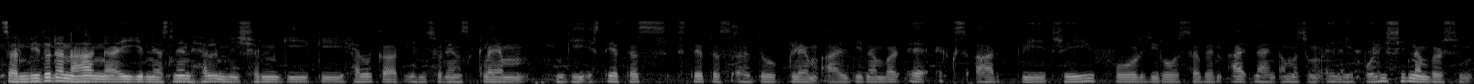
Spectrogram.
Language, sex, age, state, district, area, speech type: Manipuri, male, 45-60, Manipur, Churachandpur, urban, read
